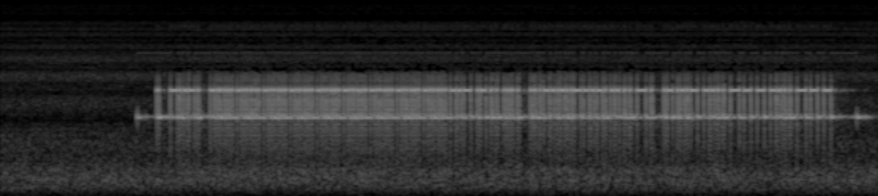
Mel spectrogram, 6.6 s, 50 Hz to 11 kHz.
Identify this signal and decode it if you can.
RTTY (75 baud, 850 Hz shift), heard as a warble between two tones, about 1900 Hz centre, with room echo. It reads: RYRYRYRYRYRYRYRYRY OZ6F DE HL5ZDO 599 599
